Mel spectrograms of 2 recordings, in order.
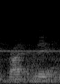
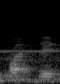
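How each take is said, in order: No difference in how they are said.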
